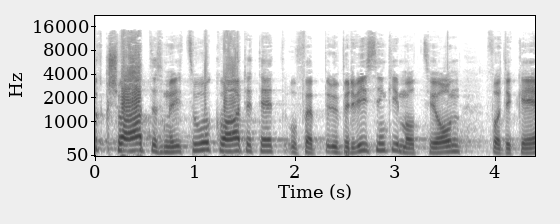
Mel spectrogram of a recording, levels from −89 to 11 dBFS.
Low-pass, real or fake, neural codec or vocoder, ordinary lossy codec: 14.4 kHz; fake; vocoder, 48 kHz, 128 mel bands, Vocos; MP3, 64 kbps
